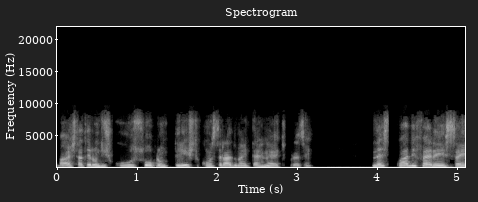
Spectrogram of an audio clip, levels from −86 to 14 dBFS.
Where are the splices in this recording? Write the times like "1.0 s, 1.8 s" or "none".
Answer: 1.2 s, 2.2 s, 4.1 s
